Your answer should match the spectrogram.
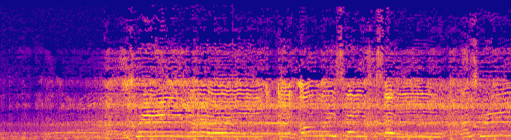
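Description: Background music: a song that starts soft and swells, with a sung melody coming in about two and a half seconds in.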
